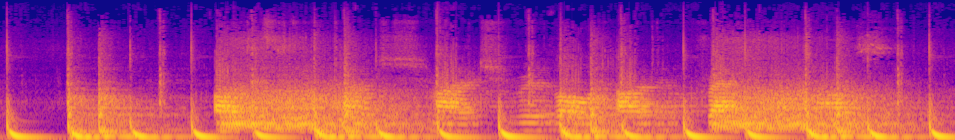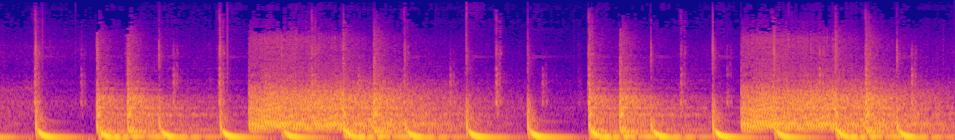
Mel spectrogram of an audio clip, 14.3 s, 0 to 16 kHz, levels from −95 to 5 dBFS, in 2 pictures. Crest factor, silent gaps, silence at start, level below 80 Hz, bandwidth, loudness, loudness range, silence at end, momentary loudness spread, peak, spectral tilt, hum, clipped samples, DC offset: 10 dB; none; 0 s; -14 dBFS; 9.8 kHz; -12 LUFS; 2 LU; 0 s; 5 LU; 0 dBFS; -8 dB/octave; none; under 0.1%; under 0.1%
